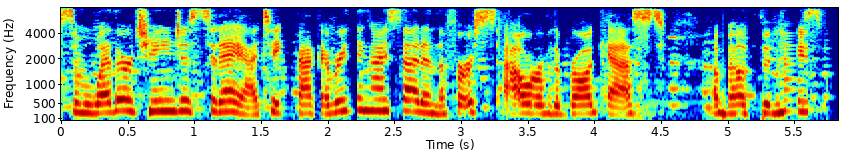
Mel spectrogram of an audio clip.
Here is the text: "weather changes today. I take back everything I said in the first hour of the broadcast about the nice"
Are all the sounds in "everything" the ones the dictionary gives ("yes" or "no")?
yes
